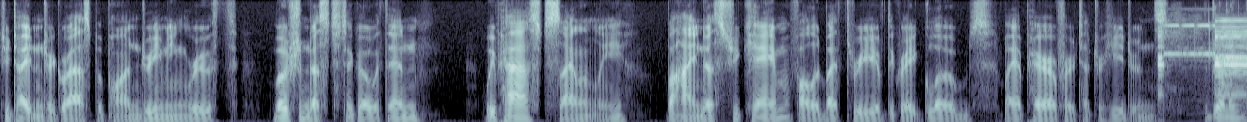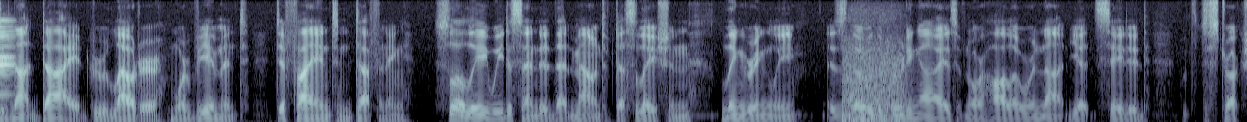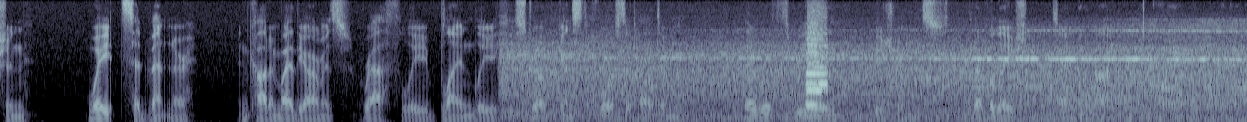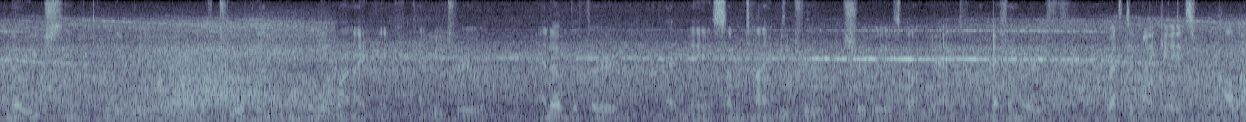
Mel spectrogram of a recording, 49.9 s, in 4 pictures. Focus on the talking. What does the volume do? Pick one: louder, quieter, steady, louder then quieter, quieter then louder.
quieter.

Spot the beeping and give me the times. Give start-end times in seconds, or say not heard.
11.6-12.7.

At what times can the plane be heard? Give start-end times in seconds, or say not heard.
29.9-49.8.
